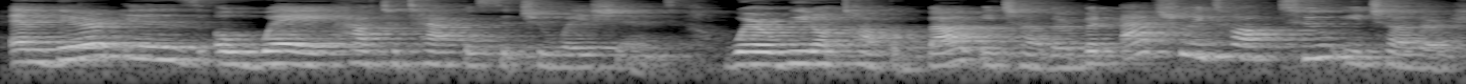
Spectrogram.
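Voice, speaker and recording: An upbeat woman host speaks straight to her viewers, welcoming them in. Her voice rings in a bright living room with a strong echo and a long reverb tail. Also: mid-range voice, moderate pace, hardly any pauses. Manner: lively, welcoming, addresses viewers directly. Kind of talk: upbeat show introduction. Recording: echoey room.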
